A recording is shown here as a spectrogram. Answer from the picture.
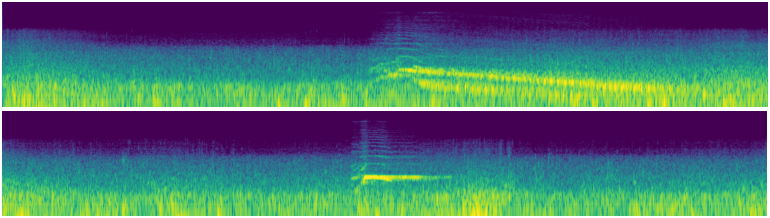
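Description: Whale calls over a steady low rumble. About eight seconds in, one long call glides slowly down in pitch over several seconds. A shorter, steadier call follows about twenty-two seconds in.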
